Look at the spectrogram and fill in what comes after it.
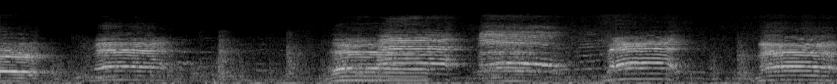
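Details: Fluffy sheep bleating in a series of harmonic, wavering calls, several loud bleats spaced roughly one to two seconds apart, with a faint voice in the background.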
